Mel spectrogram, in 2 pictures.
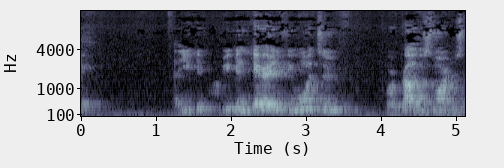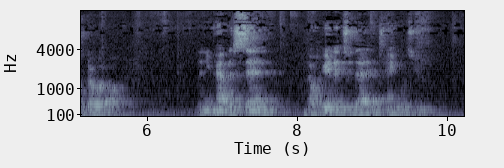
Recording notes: Preached this sermon at graduation Sunday at his Church! This week's podcast is a sermon podcast.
